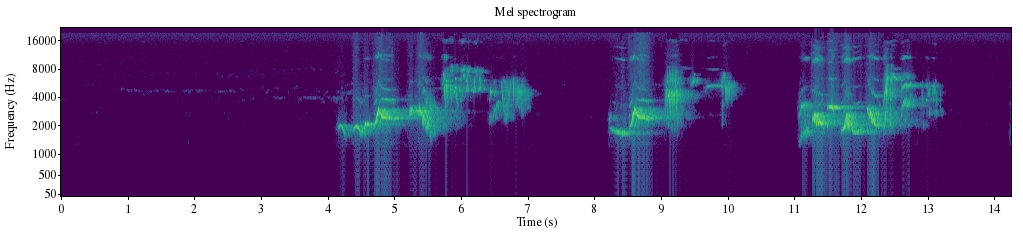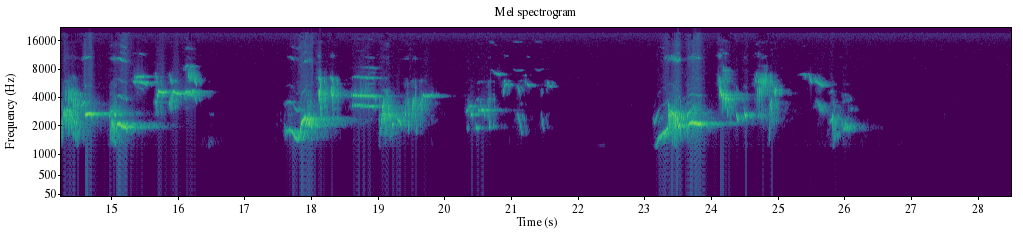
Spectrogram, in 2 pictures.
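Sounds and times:
common blackbird singing: 0.4s - 7.2s, 8.2s - 10.3s, 11.0s - 13.4s, 14.2s - 16.6s, 17.6s - 21.8s, 23.1s - 26.6s.

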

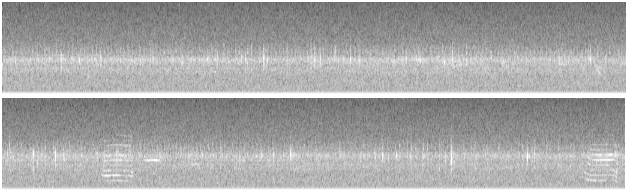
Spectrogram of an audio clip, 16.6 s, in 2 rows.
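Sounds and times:
low hum: 0.0s - 16.6s
faint clicks: 0.1s - 6.3s, 8.7s - 9.7s, 10.4s - 14.7s, 15.3s - 15.5s
orca calls: 9.6s - 10.5s, 16.0s - 16.6s.

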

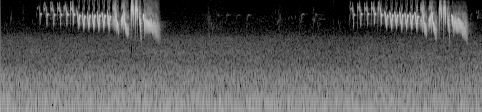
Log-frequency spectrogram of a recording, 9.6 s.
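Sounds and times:
common chaffinch Fringilla coelebs song: 0.7s - 3.3s, 5.9s - 9.6s.

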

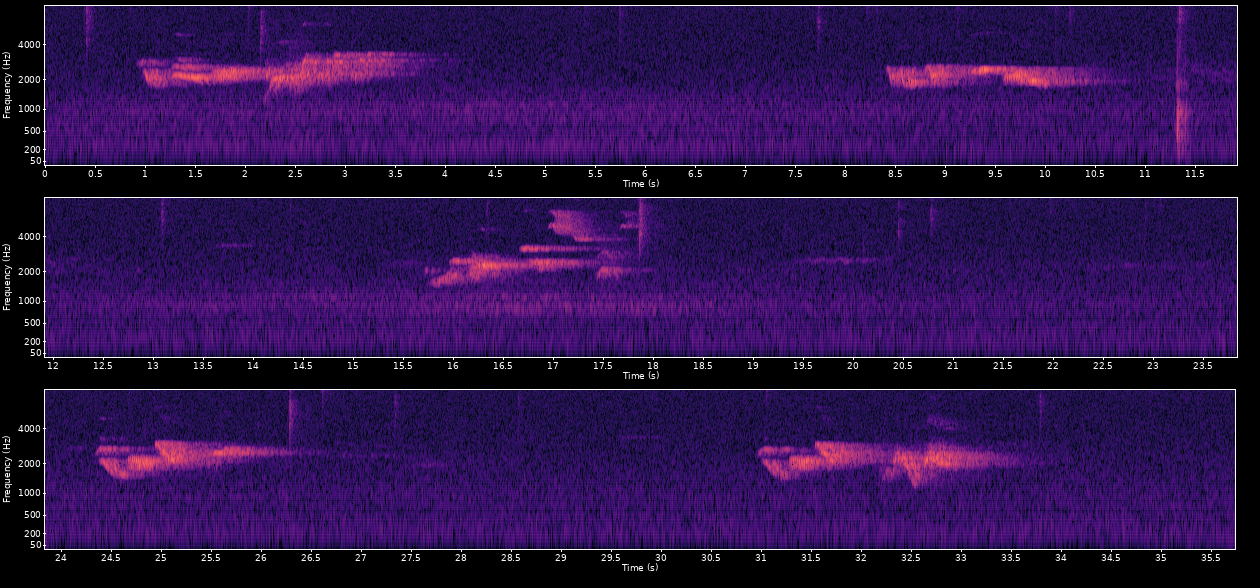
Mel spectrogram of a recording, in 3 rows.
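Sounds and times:
quiet hiss: 0.0s - 35.7s
common blackbird song: 1.0s - 3.8s, 8.4s - 10.6s, 15.7s - 18.0s, 24.4s - 26.3s, 31.0s - 33.6s.

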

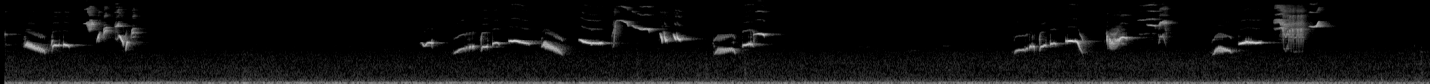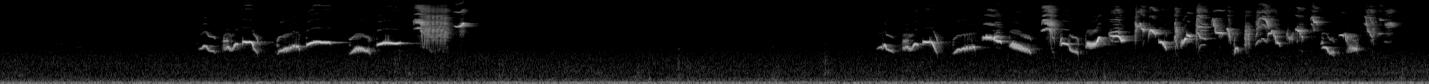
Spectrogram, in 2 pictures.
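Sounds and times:
Eurasian blackcap song: 0.0s - 1.6s, 4.1s - 7.9s, 8.6s - 13.4s, 14.6s - 19.2s, 21.5s - 28.5s.

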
